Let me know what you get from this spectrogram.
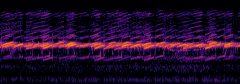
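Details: Spring peeper chorus, northern subspecies, recorded at dusk in mid-May near the Chezzetcook wetlands of Nova Scotia, Canada; many shrill, rising whistled peeps pile together, roughly one prominent peep per second standing out.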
